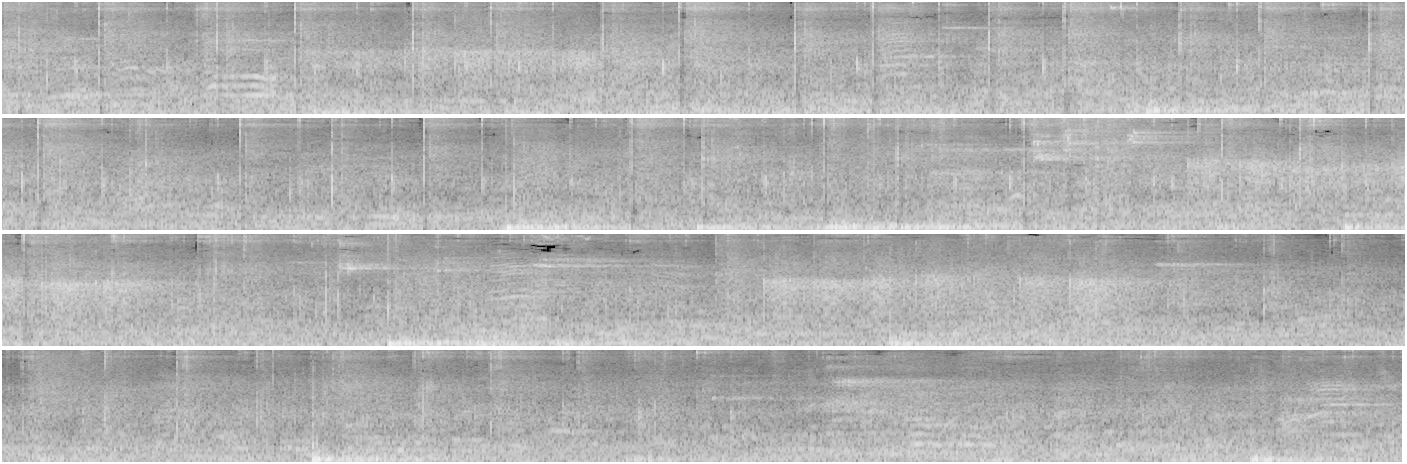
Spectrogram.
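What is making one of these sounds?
A ping pong ball clicks back and forth off paddles and a table in an echoing hall.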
